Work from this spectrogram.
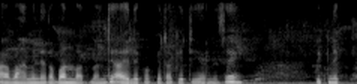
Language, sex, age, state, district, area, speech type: Nepali, female, 45-60, West Bengal, Alipurduar, rural, spontaneous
